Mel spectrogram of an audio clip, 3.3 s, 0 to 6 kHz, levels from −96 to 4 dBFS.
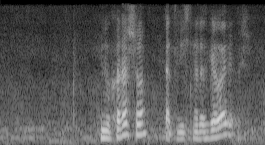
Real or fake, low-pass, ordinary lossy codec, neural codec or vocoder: fake; 5.4 kHz; AAC, 24 kbps; codec, 16 kHz, 2 kbps, FreqCodec, smaller model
